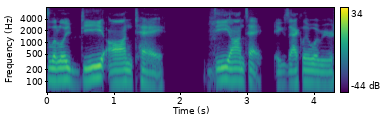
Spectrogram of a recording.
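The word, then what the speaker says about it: D'Onta: of our platforms saying this is how you pronounce his name oh I looked it up and it's literally Deontay Deontay exactly what we were saying so Deontay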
